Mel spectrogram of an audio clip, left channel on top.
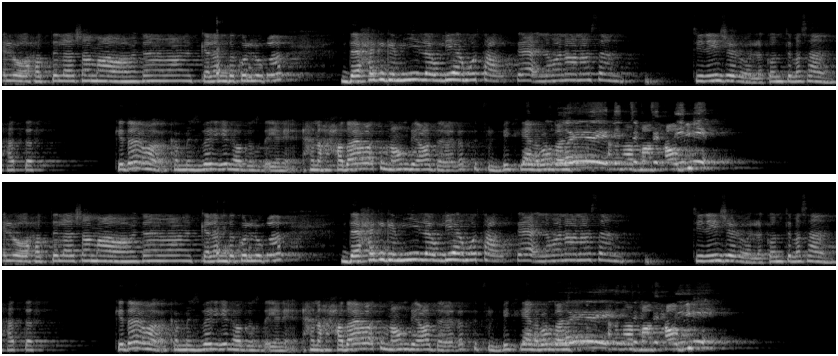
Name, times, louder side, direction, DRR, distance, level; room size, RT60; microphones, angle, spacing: voice 1, 0.0-6.6 6.9-8.7 9.5-14.0 14.5-15.3, equal, 5° right, 5 dB, 1.2 m, -25 dB
voice 2, 13.5-15.4, left 2 dB, 85° left, 4 dB, 5.6 m, -24 dB
25.0 x 18.0 x 8.3 m, 0.91 s
head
